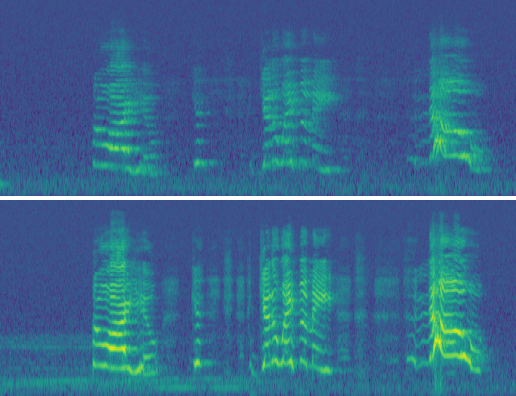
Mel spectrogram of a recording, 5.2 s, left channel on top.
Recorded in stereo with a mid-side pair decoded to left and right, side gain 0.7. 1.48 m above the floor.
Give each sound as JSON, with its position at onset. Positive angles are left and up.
{"t": 0.9, "sound": "a shout", "azimuth_deg": -55, "distance_m": 1.2}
